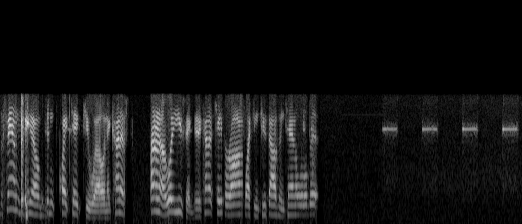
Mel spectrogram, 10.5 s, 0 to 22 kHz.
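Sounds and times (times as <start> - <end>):
speech: 0.0 - 6.5
quiet hiss: 0.0 - 10.4
electronic car warning beeps: 7.7 - 10.4.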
